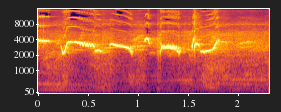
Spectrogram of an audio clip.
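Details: Oriental magpie-robin song used as a lure to get young birds singing quickly: a rapid run of clear, rising and falling whistled phrases with brief chirps, delivered almost without pause.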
